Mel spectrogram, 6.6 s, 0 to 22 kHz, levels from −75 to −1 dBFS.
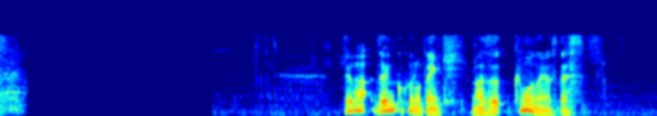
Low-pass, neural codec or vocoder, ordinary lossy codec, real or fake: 7.2 kHz; codec, 16 kHz, 16 kbps, FreqCodec, larger model; AAC, 32 kbps; fake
